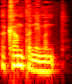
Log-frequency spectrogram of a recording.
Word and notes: accompaniment: British English

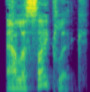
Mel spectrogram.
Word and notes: alicyclic: British English

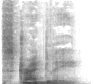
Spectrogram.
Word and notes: straggly: British English

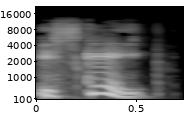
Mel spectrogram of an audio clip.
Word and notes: escape: British English

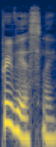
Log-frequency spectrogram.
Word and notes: previously: American English

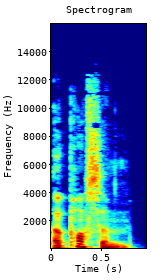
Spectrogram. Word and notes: opossum: British English

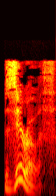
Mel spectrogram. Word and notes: zeroth: British English

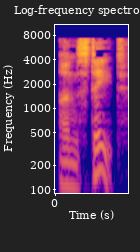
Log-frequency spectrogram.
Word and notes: unstate: British English

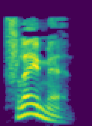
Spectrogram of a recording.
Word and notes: flamen: British English

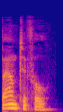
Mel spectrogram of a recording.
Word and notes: bountiful: British English

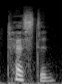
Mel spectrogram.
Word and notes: tested: American English

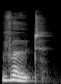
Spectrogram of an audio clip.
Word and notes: vote: British English

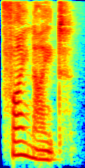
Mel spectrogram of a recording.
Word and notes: finite: British English

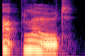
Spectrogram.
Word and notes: upload: British English

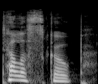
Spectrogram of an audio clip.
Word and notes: telescope: American English

